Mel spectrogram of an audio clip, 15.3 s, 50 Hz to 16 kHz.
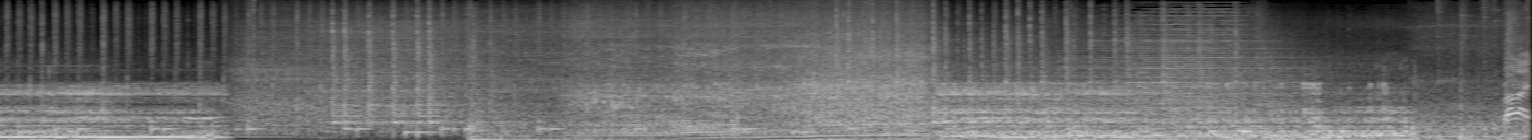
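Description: A 4WD vehicle grinds up slippery clay-covered rocks on a bush track, its engine rumbling and surging loudly and continuously with strained revving, a brief lull near the start, and voices talking in places.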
